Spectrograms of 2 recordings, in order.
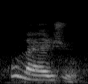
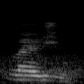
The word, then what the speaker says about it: colégio: Eu poderia ter, por exemplo, tem gente que fala colégio, né? Talvez você já tenha se deparado com pessoas que têm essa pronúncia. Como eu também posso ter colégio, né? Com um O mais aberto aqui, tá?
